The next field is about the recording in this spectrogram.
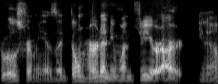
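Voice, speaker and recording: A man's voice with vocal fry at a moderate pace, dry and close with no echo, over a quiet background. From Canada. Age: 40s. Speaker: musician. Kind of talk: casual interview chat.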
